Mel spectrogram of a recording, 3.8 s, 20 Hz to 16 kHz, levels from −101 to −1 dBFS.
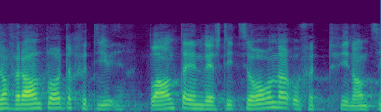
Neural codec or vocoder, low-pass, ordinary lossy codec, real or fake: codec, 16 kHz, 2 kbps, FreqCodec, larger model; 7.2 kHz; none; fake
